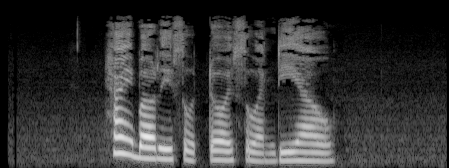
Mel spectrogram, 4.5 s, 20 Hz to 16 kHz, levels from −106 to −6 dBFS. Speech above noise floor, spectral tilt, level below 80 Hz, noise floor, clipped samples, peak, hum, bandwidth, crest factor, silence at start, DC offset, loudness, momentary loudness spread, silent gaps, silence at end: 43 dB; -5 dB/octave; -82 dBFS; -69 dBFS; under 0.1%; -10 dBFS; none; 11 kHz; 20 dB; 1.05 s; under 0.1%; -27 LUFS; 12 LU; none; 1.15 s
